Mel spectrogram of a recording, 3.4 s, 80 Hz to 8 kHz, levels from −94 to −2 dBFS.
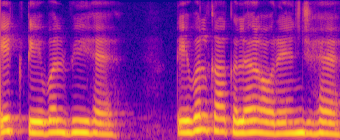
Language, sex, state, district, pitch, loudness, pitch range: Hindi, female, Jharkhand, Deoghar, 240 Hz, -13 LUFS, 230-250 Hz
